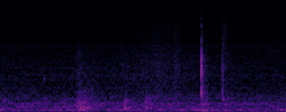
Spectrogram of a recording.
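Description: A porcelain teacup clinks as it is set down on a tray.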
